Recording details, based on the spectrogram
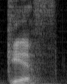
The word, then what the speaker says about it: GIF: But the whole thing is that the GIF, it's a hard G, like mm-hmm. Google, mm-hmm. like gonad, mm-hmm. – like grab it.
